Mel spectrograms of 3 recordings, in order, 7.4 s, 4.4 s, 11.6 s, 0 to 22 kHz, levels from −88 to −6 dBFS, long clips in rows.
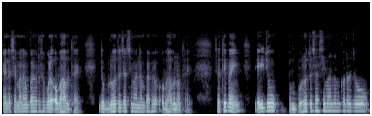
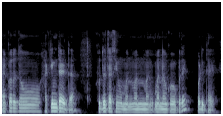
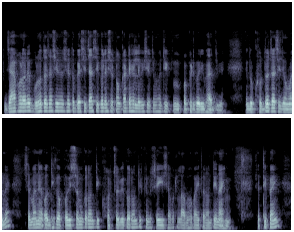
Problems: none marked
